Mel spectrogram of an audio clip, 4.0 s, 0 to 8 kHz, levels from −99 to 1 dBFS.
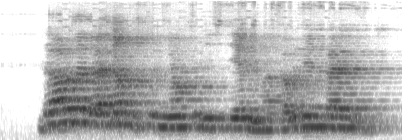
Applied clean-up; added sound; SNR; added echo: neural separator model SepFormer DNS4.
